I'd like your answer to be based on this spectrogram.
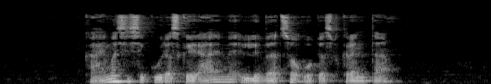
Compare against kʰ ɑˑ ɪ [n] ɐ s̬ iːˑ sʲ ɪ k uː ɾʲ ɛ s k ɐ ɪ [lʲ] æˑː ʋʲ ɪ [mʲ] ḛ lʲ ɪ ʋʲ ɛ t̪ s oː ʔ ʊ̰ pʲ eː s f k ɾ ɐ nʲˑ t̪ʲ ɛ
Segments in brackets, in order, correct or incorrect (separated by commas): incorrect, incorrect, correct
